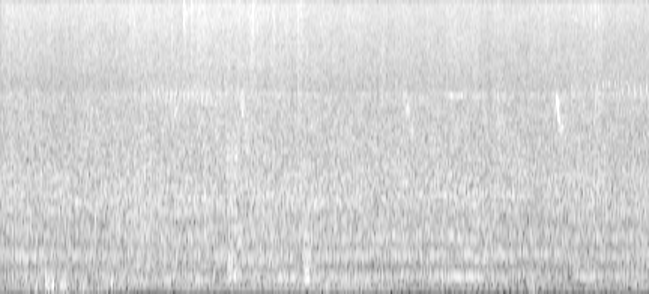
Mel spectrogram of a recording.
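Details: Hive of honey bees in a Warre box, day two after installation, calm and busy clearing dead bees from re-used comb; continuous low humming drone with a few faint passing buzzes of individual bees.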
